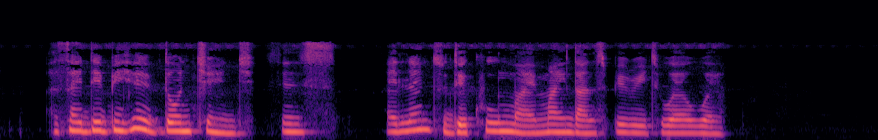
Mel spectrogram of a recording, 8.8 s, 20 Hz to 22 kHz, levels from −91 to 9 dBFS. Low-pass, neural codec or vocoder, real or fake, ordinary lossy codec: 7.2 kHz; none; real; MP3, 48 kbps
